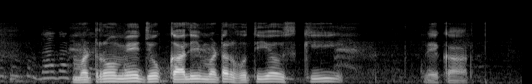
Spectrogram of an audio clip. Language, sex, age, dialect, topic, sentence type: Hindi, male, 18-24, Awadhi Bundeli, agriculture, question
